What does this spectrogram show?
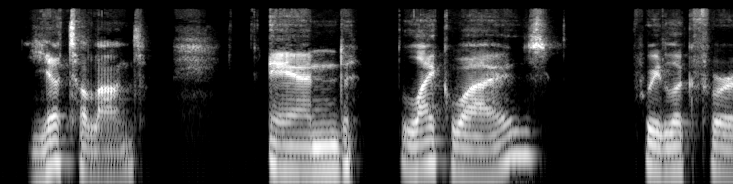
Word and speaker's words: Götaland: So this is Götaland, not Götaland, Götaland.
